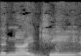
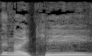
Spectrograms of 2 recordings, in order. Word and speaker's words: نایکی: نایکی اعلام کرده به دلیل تحریم‌های آمریکا کفش به بازیکنهای ملی پوش ایران نمیده خیلی هم آلو دشواری نداره شرکت نایکی یا چنان که در ایران عموما تلفظ میشه نایک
